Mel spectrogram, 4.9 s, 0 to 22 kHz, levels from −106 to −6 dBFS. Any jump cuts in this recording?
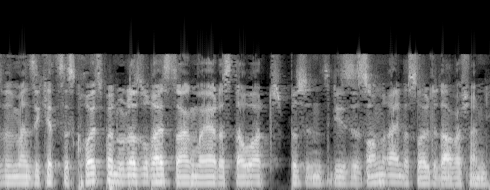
no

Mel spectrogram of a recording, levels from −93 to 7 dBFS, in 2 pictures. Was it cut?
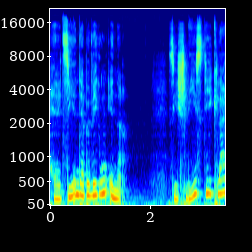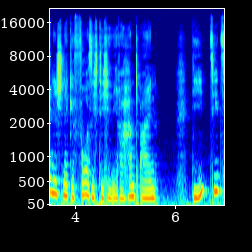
no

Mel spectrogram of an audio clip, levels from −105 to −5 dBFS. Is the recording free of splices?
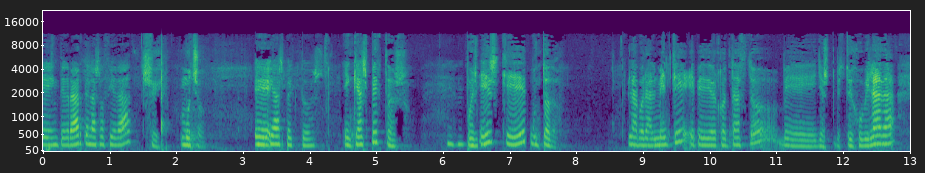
no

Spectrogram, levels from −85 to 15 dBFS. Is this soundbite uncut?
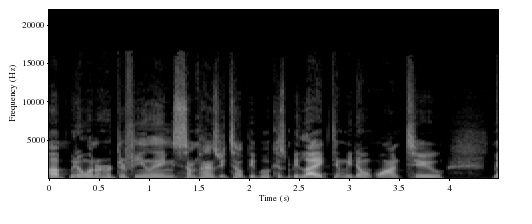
no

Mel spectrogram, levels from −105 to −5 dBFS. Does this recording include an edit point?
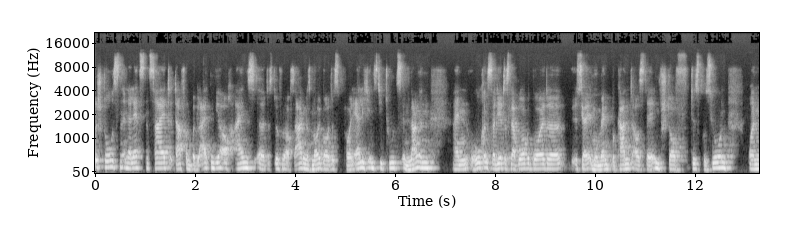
no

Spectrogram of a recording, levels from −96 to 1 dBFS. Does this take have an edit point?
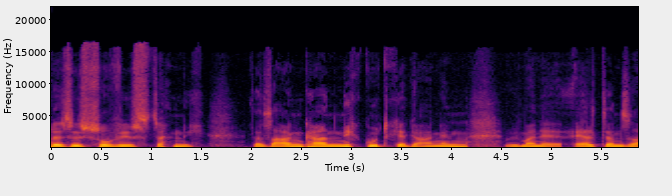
no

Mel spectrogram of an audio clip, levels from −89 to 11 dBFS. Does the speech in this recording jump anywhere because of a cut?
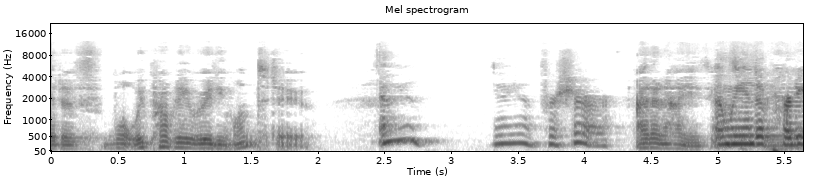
no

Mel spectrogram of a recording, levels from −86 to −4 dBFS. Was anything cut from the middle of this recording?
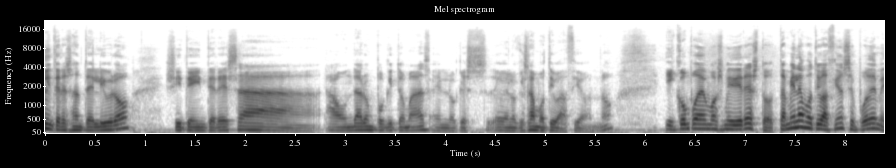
yes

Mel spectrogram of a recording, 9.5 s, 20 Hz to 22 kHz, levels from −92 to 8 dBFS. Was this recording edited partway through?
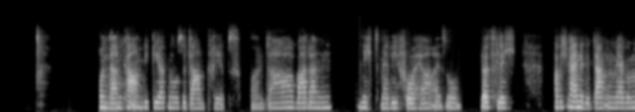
yes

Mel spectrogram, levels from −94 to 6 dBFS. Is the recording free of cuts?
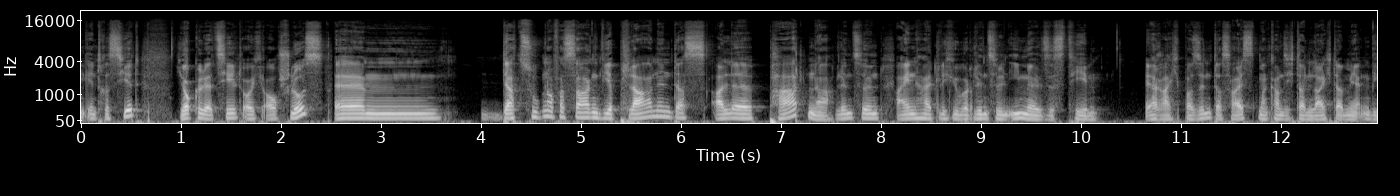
no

